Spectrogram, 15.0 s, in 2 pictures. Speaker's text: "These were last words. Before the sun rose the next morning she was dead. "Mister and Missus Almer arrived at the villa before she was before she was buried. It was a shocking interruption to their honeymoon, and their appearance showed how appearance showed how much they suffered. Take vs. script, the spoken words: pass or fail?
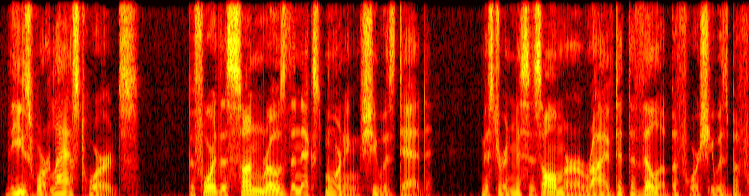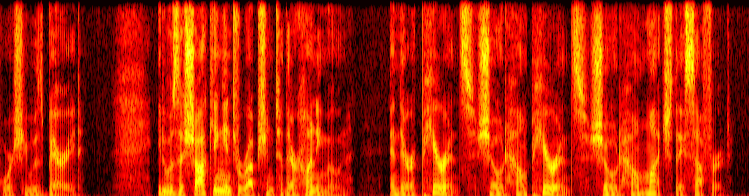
pass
